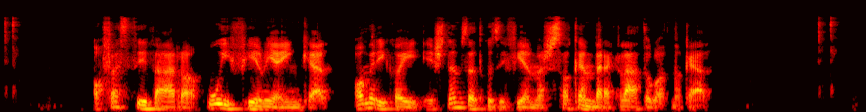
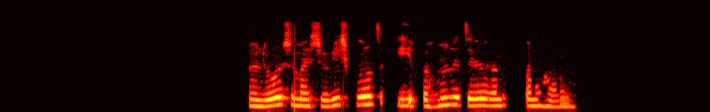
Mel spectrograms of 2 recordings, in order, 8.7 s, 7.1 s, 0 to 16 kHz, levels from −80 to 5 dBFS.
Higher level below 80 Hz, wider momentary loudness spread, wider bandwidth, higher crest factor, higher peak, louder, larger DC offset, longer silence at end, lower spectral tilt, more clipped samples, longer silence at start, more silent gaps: first, -62 dBFS vs -70 dBFS; about the same, 10 LU vs 10 LU; first, 9.6 kHz vs 7.8 kHz; about the same, 20 dB vs 18 dB; about the same, -8 dBFS vs -8 dBFS; second, -27 LUFS vs -24 LUFS; neither; second, 0.3 s vs 1.35 s; second, -4.5 dB/octave vs -6 dB/octave; neither; second, 0.05 s vs 2.5 s; first, 0.62-0.80 s, 0.88-0.92 s, 3.48-3.54 s, 7.20-7.26 s, 7.32-7.37 s, 7.58-8.16 s vs 3.50-3.56 s, 3.86-3.96 s, 4.19-4.23 s, 5.09-5.25 s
